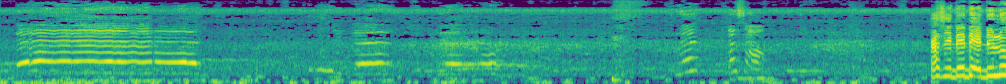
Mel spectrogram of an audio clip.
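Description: A young child shouts and squeals excitedly nearby.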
